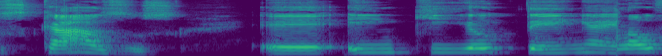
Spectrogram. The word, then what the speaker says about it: e: Eu sou brasileira e a conjunção e em português, embora eu escreva com e, eu vou pronunciar i também, ok?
